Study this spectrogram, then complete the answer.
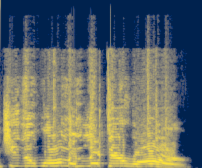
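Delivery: high, slow mocking sing-song; exaggerated cartoon intonation. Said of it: "cowering down and saying".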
